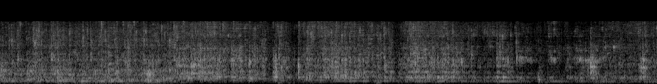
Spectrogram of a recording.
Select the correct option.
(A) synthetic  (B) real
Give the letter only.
A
